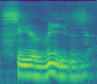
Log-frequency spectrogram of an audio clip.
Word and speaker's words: series: And then also notice the extra vowel here, serious. And this one is series, right? So here, this one has one less syllable than this one, okay?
